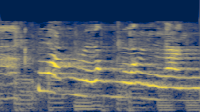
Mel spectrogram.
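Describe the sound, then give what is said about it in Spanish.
A cat meows, giving a couple of drawn-out, wavering meows that slide downward in pitch, fairly loud over a rhythmic low pulsing background. “Sobre todo los gatos.”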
